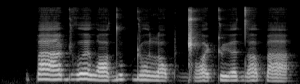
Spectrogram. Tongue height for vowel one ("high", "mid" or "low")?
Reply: low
